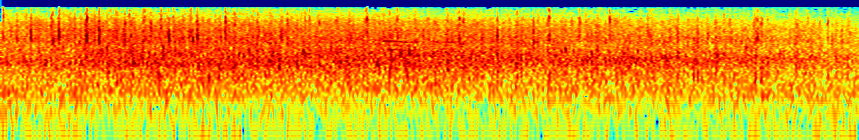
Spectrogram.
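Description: Audience applauding: dense clapping that is fullest in the first few seconds and eases off slightly near the end.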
